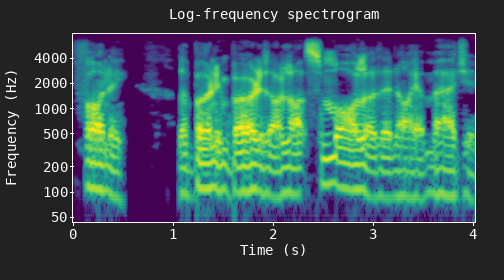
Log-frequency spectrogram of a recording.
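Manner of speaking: gruff but fun dog character voice. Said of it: "He was a stubby, stout excuse for a canine. ... gruff, but fun!".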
